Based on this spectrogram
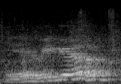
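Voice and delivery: slow and drawn out; slow dramatic. Pretend. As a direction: stretch it like a reveal.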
